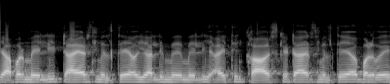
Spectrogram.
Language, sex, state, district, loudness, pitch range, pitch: Hindi, male, Punjab, Fazilka, -17 LUFS, 110-115 Hz, 110 Hz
